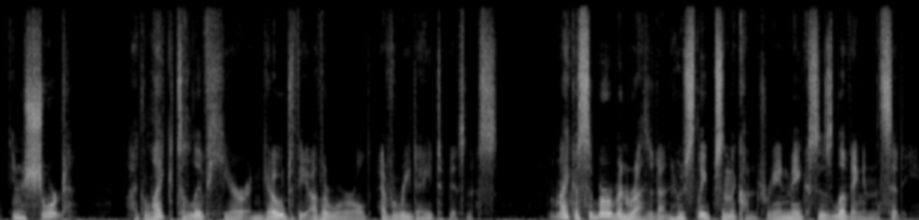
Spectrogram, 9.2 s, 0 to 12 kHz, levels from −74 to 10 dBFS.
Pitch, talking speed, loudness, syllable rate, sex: 120 Hz, 215 wpm, -22 LUFS, 6.0 syllables/s, male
